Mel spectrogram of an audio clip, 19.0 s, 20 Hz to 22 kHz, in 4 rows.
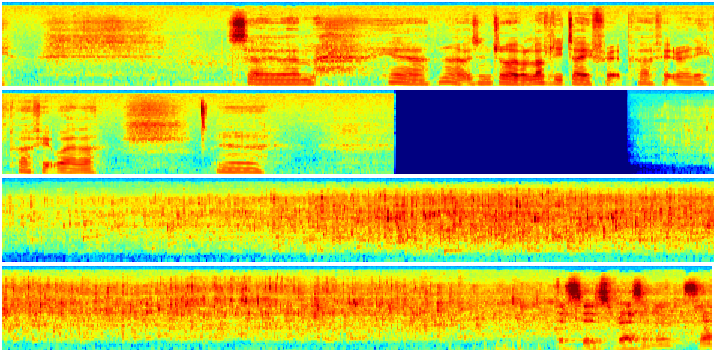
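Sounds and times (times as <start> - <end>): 
speech: 1.5 - 6.6, 18.0 - 18.9
hot bath being run from the tap: 9.0 - 18.9.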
